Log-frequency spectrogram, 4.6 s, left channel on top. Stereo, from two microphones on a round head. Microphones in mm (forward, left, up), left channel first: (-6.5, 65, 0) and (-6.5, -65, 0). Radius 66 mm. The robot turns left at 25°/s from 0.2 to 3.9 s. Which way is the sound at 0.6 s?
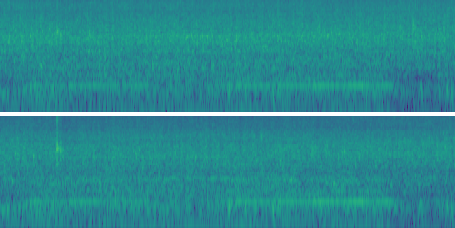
25° right (ahead or behind).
